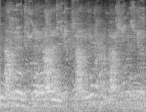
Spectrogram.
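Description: A dog barking in short calls over the chatter of a crowd.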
